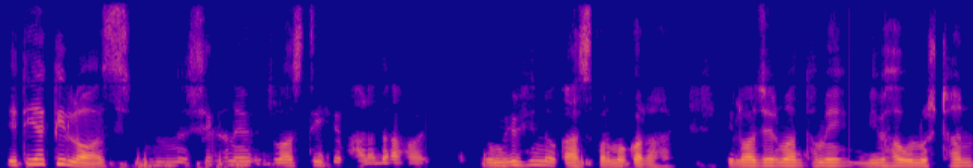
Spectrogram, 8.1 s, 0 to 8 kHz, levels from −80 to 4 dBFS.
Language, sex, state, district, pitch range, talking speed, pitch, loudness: Bengali, male, West Bengal, Dakshin Dinajpur, 135-160 Hz, 155 wpm, 145 Hz, -28 LUFS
